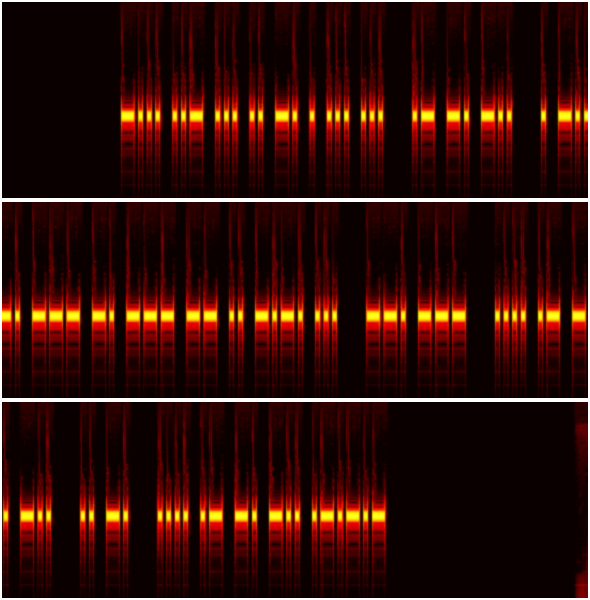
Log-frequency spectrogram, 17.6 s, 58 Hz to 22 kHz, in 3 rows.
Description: Morse code, heard as a keyed tone, about 28 wpm, 700 Hz. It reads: BUSINESS AND ECONOMICS GO HAND IN HAND.
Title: Sentences from Top 1000 Words - Review Part 3 - 28wpm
